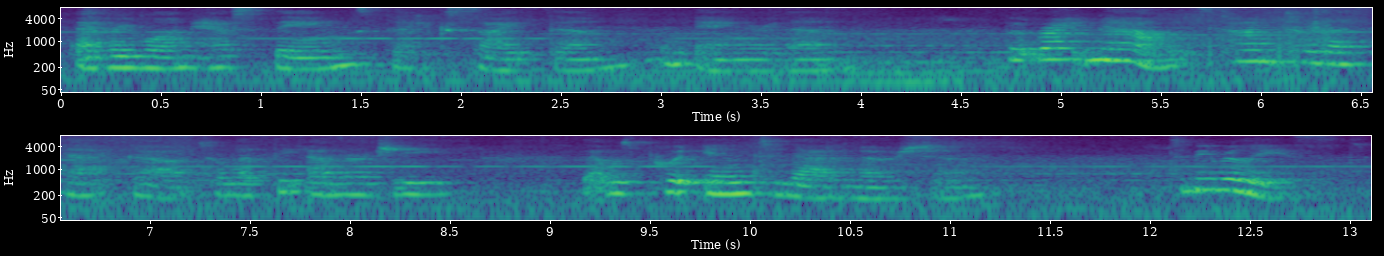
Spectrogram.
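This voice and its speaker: A woman leading a guided meditation in a soothing, unhurried manner, pausing between phrases. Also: mid-range voice. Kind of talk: guided meditation, slow instruction. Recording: very echoey room with music. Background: meditation music.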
